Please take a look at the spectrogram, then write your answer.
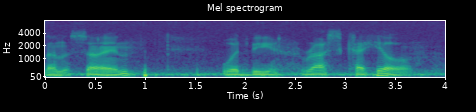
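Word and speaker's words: Rosscahill: used but not on the sign would be Ras kahil spelled r-o-s-s c a h i l l but our pronunciation was it was correct and apparently and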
